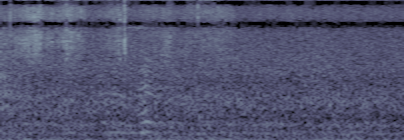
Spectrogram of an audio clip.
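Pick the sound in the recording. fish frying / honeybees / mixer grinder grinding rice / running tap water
honeybees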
